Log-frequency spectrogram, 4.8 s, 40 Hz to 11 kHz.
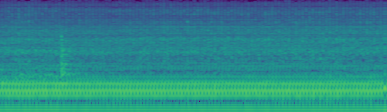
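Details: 2024 RODA RD380L mini skid steer loader, brand new, unused, 13.5 hp gasoline engine. Steady, even putter with a smooth rhythm and no knocks or misses, idling healthy.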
